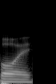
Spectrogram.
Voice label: boy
